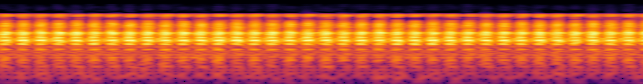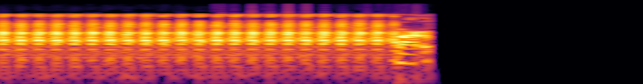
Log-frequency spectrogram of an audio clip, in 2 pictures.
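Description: A cartoon child's long, drawn-out crying wail with a rapid, even pulse. It cuts off suddenly about five seconds in.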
